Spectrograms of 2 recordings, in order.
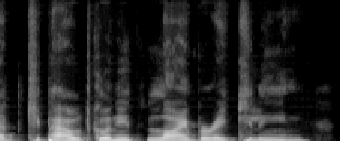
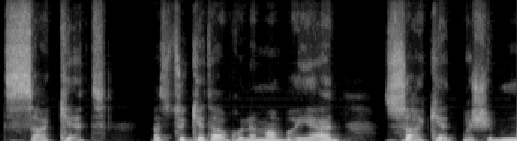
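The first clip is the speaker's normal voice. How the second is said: ordinary talk, nothing marked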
